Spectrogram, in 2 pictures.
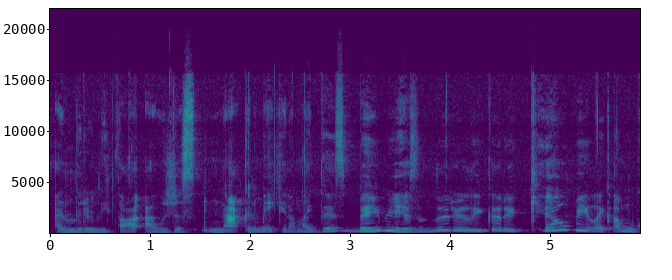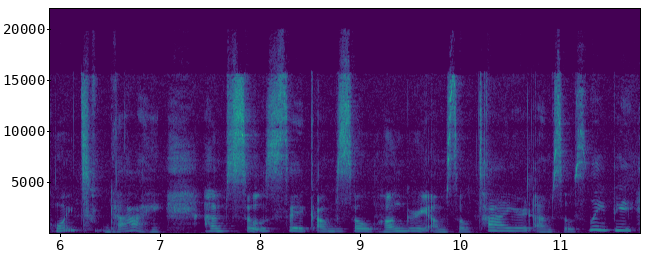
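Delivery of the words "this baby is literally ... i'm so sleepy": acted-out exhausted despair, pitched up and stretched; dramatic whining. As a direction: whine it out like a hammed-up complaint. Retelling own despairing pregnancy thoughts.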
